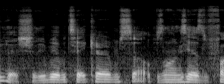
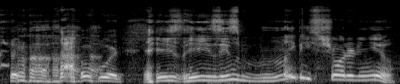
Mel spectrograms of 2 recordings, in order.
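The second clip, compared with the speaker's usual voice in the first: laughing; 8 semitones higher, slower than usual. Real, not acted. Laughing about the fighter.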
